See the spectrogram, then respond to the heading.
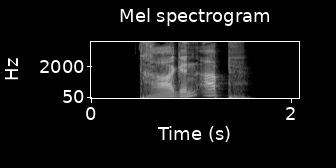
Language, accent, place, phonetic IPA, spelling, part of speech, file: German, Germany, Berlin, [ˌtʁaːɡn̩ ˈap], tragen ab, verb, De-tragen ab.ogg
- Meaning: inflection of abtragen: 1. first/third-person plural present 2. first/third-person plural subjunctive I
